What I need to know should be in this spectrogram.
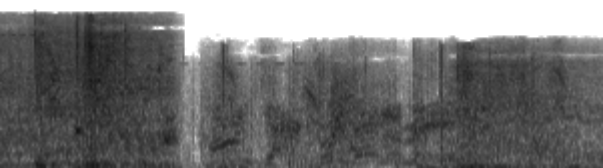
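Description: A game explosion bursts with a roar.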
